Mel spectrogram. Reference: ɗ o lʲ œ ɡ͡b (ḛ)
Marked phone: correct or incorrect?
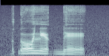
incorrect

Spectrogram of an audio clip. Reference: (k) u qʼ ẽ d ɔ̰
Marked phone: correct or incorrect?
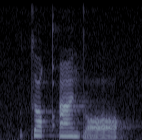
incorrect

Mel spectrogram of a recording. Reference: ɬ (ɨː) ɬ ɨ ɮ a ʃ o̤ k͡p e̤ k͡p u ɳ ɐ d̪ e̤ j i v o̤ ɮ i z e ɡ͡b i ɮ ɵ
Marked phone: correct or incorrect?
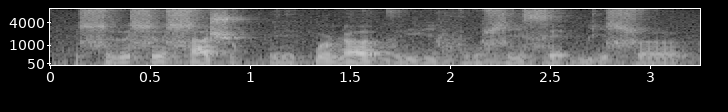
incorrect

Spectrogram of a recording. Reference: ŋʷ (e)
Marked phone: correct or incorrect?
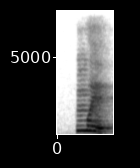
correct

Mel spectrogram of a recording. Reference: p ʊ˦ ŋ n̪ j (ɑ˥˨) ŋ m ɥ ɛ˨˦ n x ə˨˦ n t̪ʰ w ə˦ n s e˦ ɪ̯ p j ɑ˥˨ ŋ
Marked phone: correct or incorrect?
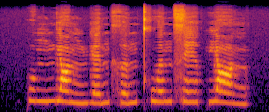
correct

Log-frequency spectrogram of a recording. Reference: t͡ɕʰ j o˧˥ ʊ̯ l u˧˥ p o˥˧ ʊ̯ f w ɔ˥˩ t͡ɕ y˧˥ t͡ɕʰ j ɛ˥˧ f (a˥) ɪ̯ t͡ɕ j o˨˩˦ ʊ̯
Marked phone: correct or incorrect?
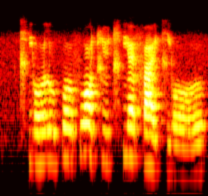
incorrect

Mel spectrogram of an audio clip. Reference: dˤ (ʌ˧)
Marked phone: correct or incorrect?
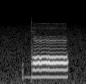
incorrect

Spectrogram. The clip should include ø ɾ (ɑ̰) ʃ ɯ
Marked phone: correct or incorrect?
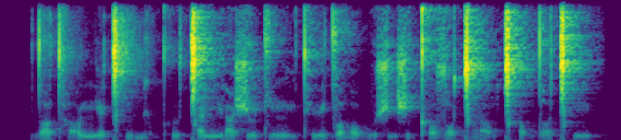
incorrect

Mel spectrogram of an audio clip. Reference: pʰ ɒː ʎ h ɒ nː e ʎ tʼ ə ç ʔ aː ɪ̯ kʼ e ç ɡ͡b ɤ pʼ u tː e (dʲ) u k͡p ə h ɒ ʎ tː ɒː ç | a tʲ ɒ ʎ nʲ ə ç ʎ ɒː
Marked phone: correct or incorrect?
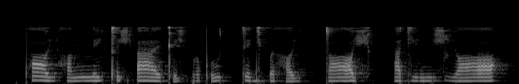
correct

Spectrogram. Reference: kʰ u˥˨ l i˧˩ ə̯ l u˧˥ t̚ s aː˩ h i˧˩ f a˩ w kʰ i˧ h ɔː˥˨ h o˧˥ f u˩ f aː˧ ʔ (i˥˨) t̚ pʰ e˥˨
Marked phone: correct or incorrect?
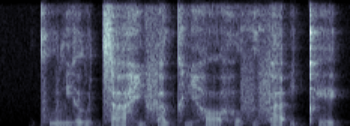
incorrect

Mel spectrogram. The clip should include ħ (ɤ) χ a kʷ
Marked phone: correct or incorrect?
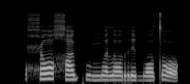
incorrect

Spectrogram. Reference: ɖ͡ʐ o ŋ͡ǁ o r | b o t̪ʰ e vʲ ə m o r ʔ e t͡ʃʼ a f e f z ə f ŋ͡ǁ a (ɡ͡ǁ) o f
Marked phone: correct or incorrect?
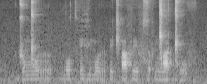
correct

